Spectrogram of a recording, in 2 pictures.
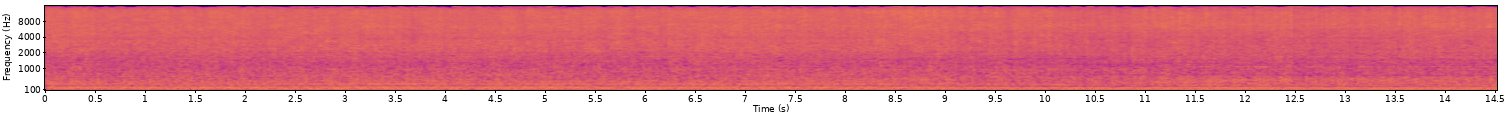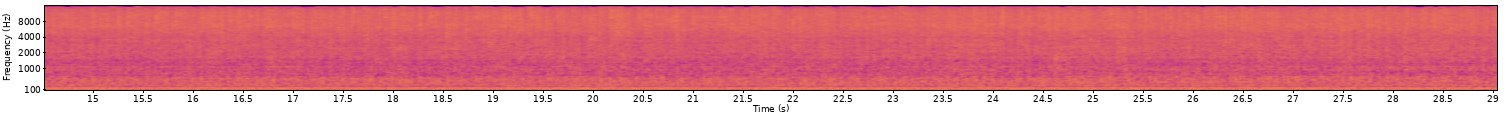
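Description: Small-block Chevrolet 383 stroker V8 running on an engine dyno, holding a steady speed with an even, unbroken engine note.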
